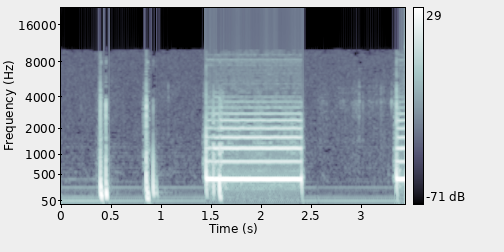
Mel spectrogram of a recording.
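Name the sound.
telephone tone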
